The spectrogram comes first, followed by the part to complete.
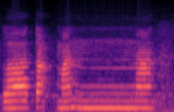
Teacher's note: terdapat hukum bacaan ismam karena mencampurkan domah pada sukun dengan memoncongkan bibir atau mengangkat dua bibir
